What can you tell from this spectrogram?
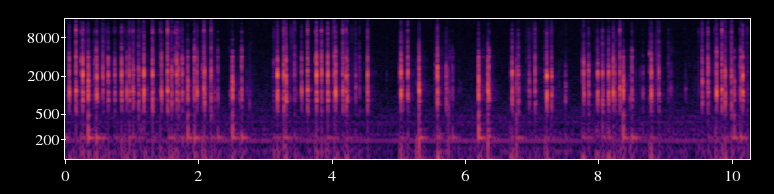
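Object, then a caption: Plastic mechanical keyboard. Fingertips type on a small white 65% mechanical keyboard with plastic keycaps and a hollow plastic case, resting on a felt mat. Bursts of fast, bright clicky keystrokes, each dying away almost instantly, are broken by a few short pauses, over a faint steady low hum.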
